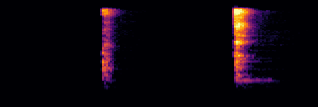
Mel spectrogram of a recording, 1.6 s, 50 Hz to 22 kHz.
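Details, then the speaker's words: RME DB-22A preselector, antenna changeover relay after repair, just over 11 volts under load: two crisp sharp clicks about two-thirds of a second apart, relay pulls in and drops out firmly with no chatter. Normal relay clicking. "so let's give this a try here now oh that's a good solid click and that's pretty typical"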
